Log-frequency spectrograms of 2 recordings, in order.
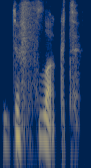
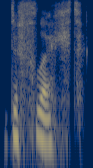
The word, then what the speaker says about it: DeVloot: it is, well, so here in America, uh, most people pronounce it defluct. So the DeVloot. V sounds like an F. Okay. It's Dutch, and if you're Dutch, you speak Dutch, and I'm probably even going to butcher my own last name. It's pronounced de vlucht, and it's Oh, I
